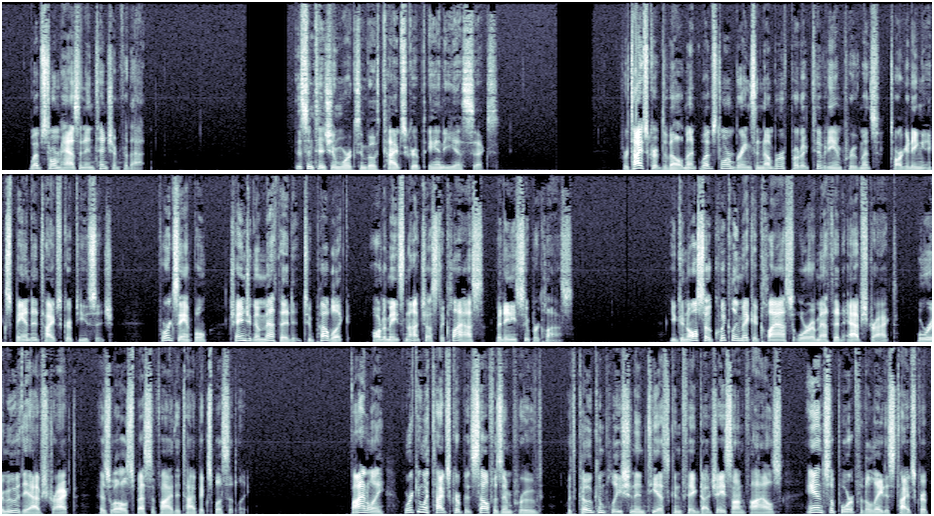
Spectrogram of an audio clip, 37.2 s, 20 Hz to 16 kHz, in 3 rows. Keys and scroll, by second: 16.4 alt+Return.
